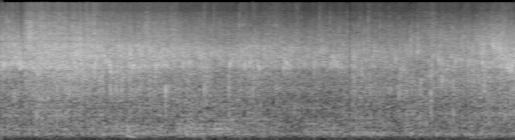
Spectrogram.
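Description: Chopped mango fries in hot coconut oil, giving a loud, dense, continuous sizzle close up that holds steady throughout with no voices.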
